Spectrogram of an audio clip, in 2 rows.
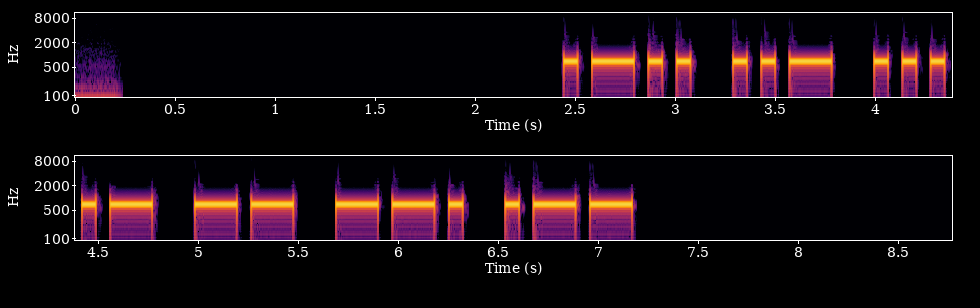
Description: Morse code, heard as a keyed tone, about 17 wpm, 700 Hz. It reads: LU4MGW
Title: DXCC-100 Call Signs - 6 Characters - 17wpm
